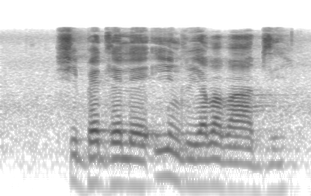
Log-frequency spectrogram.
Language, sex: Tsonga, male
